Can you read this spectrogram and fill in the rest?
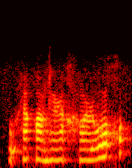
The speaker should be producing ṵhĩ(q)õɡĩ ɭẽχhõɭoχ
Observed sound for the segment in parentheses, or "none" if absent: q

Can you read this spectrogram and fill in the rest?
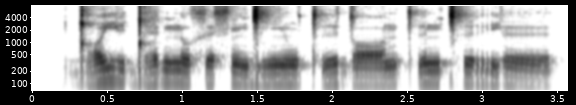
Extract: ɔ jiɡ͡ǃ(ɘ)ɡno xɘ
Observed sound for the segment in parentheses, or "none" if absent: ɛ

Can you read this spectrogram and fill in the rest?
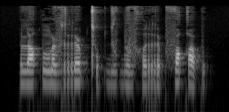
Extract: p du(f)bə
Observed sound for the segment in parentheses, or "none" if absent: v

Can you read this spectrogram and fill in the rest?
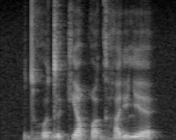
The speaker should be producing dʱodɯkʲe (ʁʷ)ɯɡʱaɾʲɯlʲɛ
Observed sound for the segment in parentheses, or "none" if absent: qʷ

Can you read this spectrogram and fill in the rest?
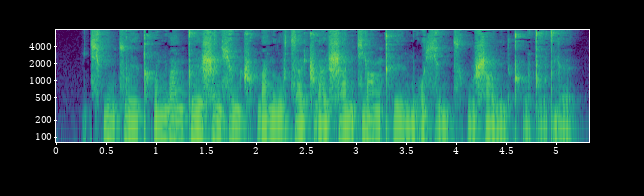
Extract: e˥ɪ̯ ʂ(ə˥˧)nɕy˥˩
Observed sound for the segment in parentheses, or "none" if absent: ə˥˧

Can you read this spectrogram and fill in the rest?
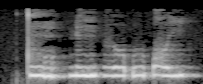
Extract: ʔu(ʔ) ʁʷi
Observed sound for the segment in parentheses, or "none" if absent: ʔ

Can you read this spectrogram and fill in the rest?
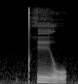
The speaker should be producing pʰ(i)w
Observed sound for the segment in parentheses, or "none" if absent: i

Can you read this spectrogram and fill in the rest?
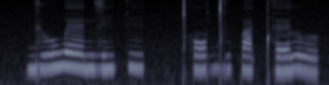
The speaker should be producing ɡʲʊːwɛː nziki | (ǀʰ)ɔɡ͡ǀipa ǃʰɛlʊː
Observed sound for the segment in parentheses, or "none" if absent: ǀʰ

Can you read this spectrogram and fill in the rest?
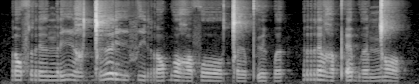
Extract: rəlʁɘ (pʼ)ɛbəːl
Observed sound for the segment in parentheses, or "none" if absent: pʼ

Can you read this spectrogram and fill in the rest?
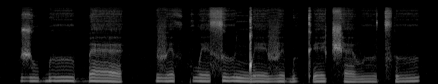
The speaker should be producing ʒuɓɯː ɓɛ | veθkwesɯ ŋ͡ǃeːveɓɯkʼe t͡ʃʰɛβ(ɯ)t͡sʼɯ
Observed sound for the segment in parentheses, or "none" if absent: ɯː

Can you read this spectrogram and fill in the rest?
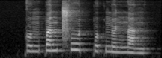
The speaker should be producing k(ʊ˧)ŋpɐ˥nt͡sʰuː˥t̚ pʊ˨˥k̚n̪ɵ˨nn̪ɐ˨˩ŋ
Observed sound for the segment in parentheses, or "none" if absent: ʊ˧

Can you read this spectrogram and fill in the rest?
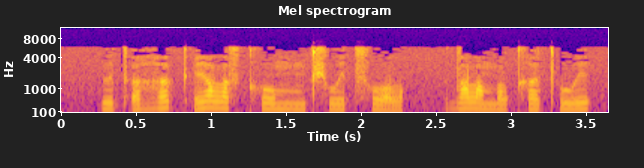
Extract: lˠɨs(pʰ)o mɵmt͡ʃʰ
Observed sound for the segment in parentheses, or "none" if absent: kʰ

